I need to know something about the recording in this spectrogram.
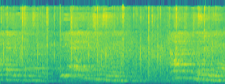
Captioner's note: applause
